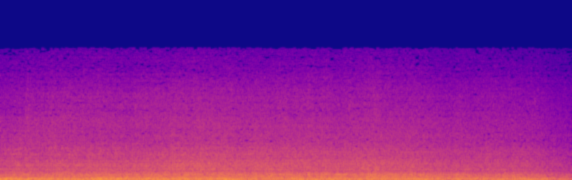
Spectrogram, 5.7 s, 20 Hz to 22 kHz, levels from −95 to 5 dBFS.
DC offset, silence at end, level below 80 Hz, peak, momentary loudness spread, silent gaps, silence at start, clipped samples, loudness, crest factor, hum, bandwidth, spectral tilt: under 0.1%; 0 s; -40 dBFS; -10 dBFS; 4 LU; none; 0 s; under 0.1%; -24 LUFS; 14 dB; none; 16.5 kHz; -5.5 dB/octave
